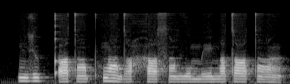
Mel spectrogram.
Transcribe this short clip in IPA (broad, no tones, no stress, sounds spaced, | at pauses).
n z ʉ p qʼ e tˤ ã pʰ ũ dˤ ɐ h ɐ sˤ ĩ v o m e n i tˤ e tˤ ɐ̃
